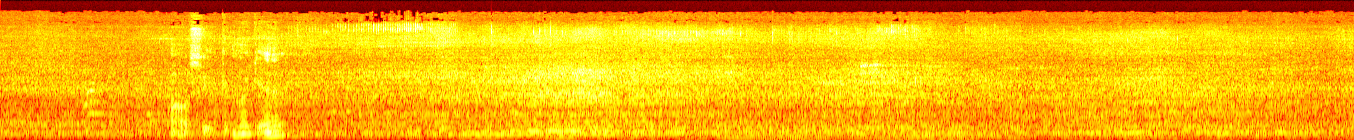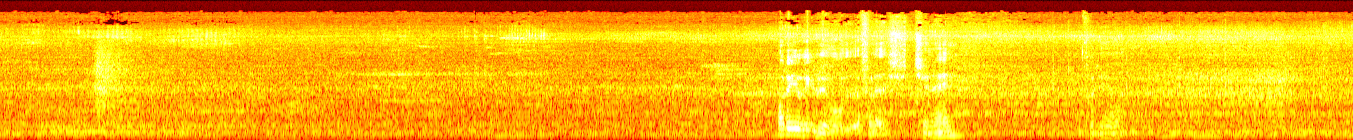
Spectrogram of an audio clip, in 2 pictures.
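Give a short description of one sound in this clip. Traffic rumbles steadily on a street below, heard from outdoors.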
